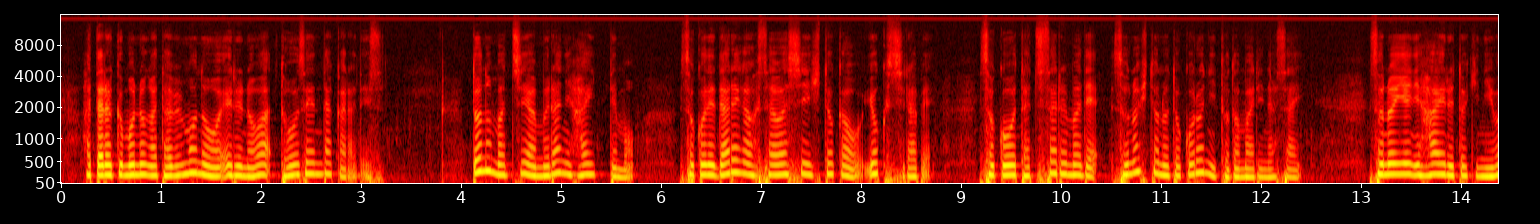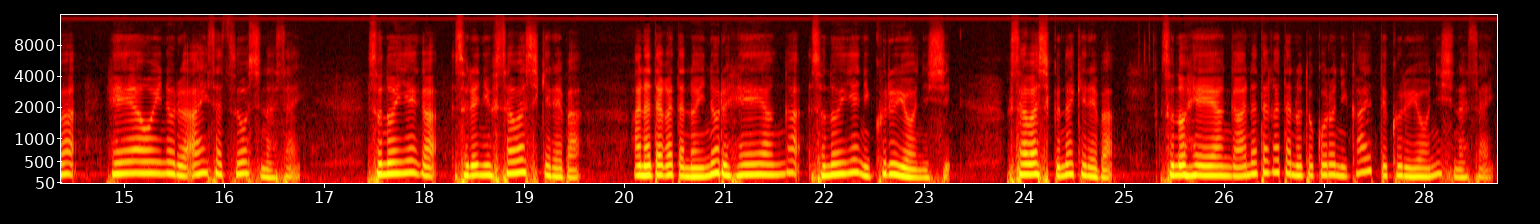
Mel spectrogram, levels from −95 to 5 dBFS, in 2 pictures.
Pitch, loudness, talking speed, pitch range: 215 Hz, -27 LUFS, 335 characters per minute, 195-230 Hz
